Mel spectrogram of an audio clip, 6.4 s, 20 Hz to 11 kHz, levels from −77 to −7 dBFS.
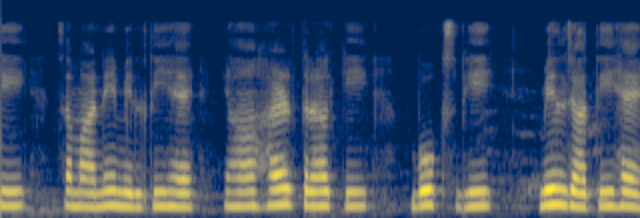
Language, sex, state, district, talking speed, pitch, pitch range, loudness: Hindi, female, Uttar Pradesh, Budaun, 110 wpm, 215 Hz, 210-220 Hz, -17 LUFS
